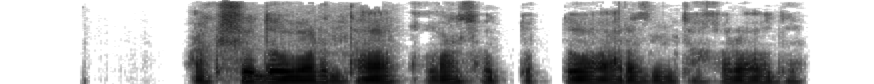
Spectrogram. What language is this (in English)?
Kyrgyz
